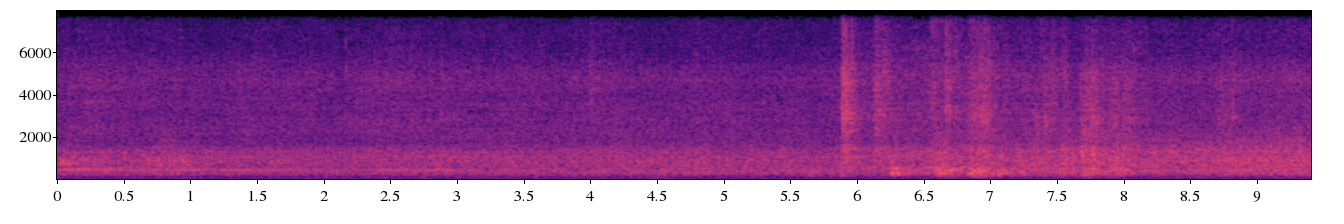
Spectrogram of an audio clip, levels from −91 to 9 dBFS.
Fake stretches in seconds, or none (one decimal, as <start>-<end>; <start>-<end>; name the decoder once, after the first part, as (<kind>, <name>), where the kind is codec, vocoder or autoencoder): 2.3-3.7 (vocoder, BigVGAN v2)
